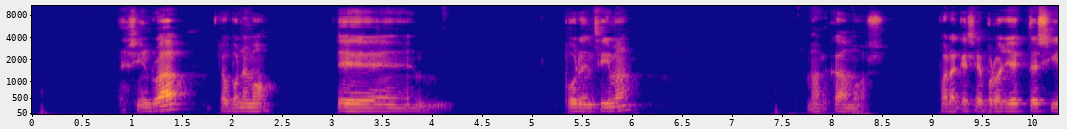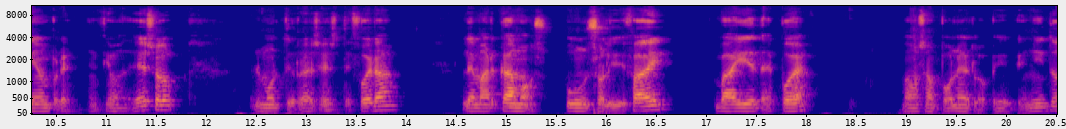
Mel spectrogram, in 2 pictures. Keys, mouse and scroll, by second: 1.0-6.0 middle drag, 6.0 click, 6.6-7.6 middle drag, 7.6 click, 9.1-12.6 middle drag, 12.6-16.8 drag, 16.8-19.0 middle drag, 19.0-20.5 shift+drag.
